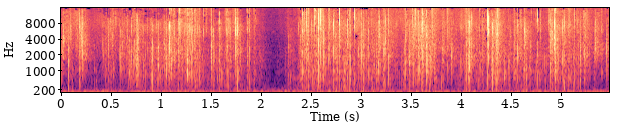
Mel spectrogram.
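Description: A clear plastic bag full of cotton rounds, held close, is crinkled and squeezed with the fingers. It makes a dense run of bright, crisp crinkles over a steady low hum, with a brief quieter pause near the two-second mark.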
